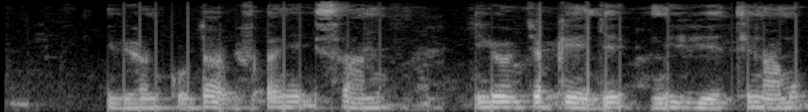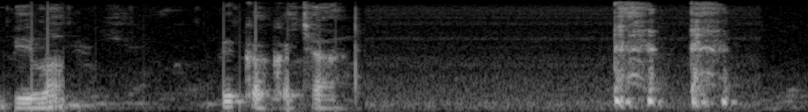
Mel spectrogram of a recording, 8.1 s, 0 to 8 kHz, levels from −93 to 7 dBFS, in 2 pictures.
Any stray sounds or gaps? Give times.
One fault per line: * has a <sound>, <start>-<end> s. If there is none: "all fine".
* has a cough, 7.1-7.8 s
